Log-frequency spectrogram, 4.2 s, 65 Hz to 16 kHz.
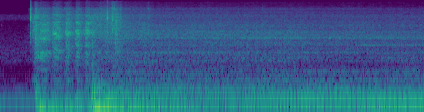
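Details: Lexus GS300 with 2JZ engine, brief start after an oil change with 6 quarts: catches quickly, one flare of revs, then a smooth steady low idle with no knocks or ticks; healthy start.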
